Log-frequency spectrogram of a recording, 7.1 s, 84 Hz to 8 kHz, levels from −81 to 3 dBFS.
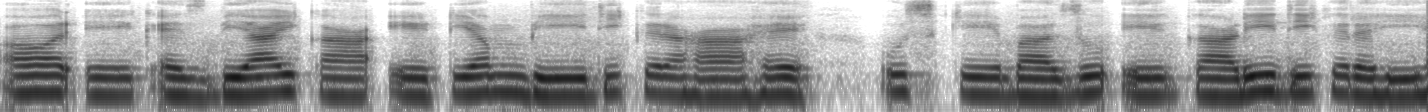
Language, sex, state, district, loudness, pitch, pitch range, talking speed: Hindi, female, Punjab, Pathankot, -15 LUFS, 175 Hz, 165-185 Hz, 135 wpm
